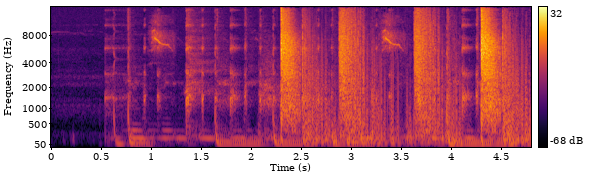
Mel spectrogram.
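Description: The 10,000 Year Clock, a large mechanical clock being built in West Texas, chimes its bells with music from Brian Eno, deep sustained ringing tones overlapping as louder metallic clangs and a dense mechanical wash come in partway through, with no voices.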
